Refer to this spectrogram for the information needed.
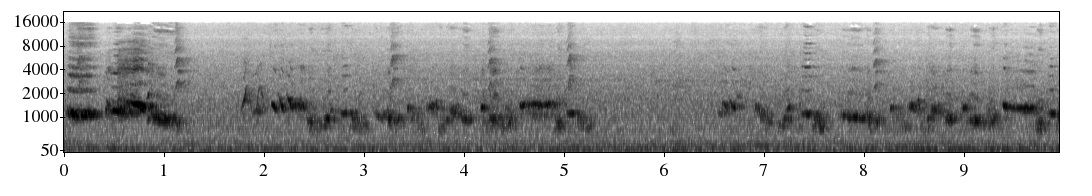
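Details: Magpie singing in a garden setting: a continuous warbling run of fluting, bubbling notes with quick pitch slides, louder bursts near the start, over a steady low hum.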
